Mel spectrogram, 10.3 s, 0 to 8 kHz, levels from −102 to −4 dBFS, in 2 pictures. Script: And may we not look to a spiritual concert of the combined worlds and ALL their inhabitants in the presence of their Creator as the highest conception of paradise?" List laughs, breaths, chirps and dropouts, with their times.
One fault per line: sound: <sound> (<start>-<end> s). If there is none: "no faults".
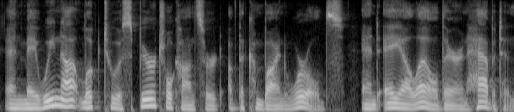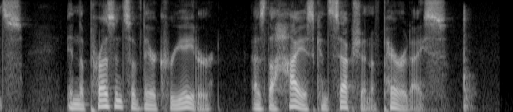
sound: tap (9.8-9.9 s)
